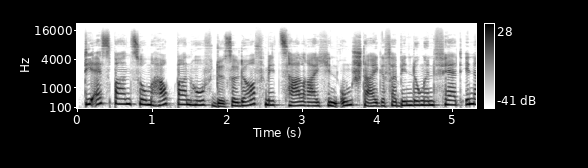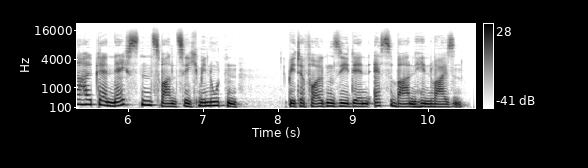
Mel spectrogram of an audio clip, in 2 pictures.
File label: S BAHN, Chimes and Announcements; Bosch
